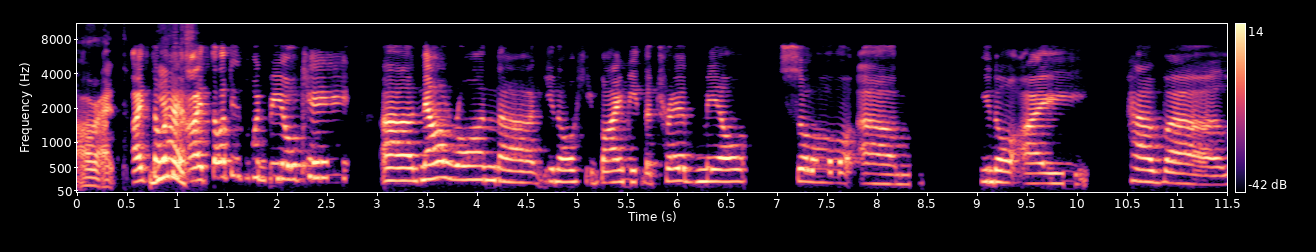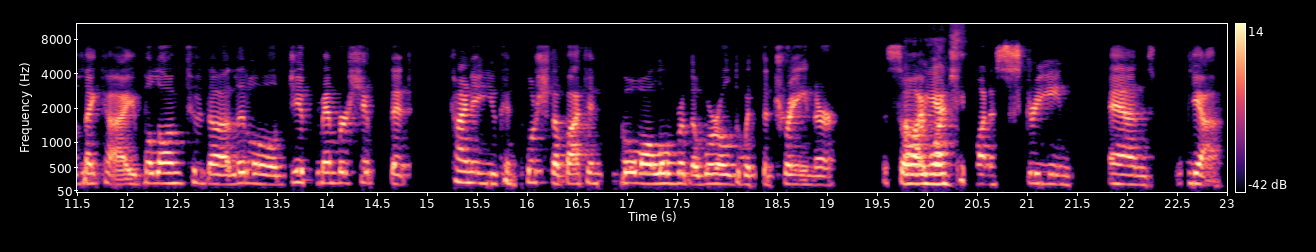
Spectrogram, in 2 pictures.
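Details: Adult woman with foreign accent syndrome after a neurological event in July 2010, accent shifting between Chinese, Irish, South African and Dutch-sounding; also aphasia, apraxia, comprehension difficulties, reported lack of tongue control and gibberish under stress; foreign accent syndrome.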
